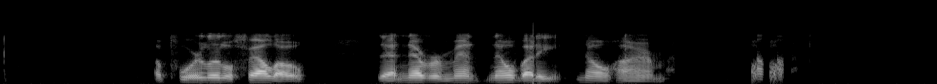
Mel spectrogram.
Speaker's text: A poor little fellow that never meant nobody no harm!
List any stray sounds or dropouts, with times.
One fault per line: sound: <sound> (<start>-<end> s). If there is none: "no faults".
sound: laugh (7.5-7.8 s)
